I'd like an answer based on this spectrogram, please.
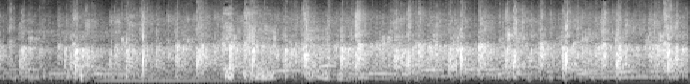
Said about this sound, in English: I wonder this morning if we could all just put our hands together and love on Jesus.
